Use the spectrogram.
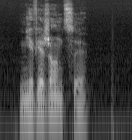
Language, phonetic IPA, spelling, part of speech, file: Polish, [ˌɲɛvʲjɛˈʒɔ̃nt͡sɨ], niewierzący, noun, Pl-niewierzący.ogg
